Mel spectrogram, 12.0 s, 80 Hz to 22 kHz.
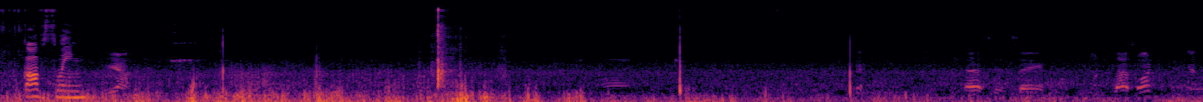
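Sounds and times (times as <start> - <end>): wind rumbling on microphone: 0.0 - 12.0
bat striking softball: 4.2 - 4.9.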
